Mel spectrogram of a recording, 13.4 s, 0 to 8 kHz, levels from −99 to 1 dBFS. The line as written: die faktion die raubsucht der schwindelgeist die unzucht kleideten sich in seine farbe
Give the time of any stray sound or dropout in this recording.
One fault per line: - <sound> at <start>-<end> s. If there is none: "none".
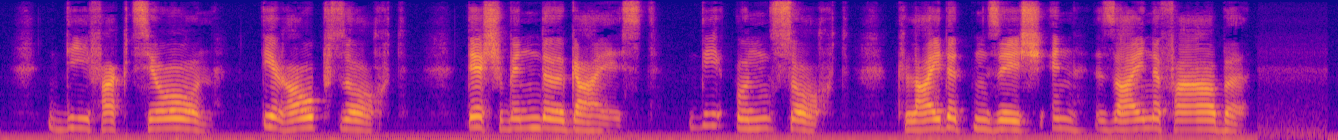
none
